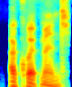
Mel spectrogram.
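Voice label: "equipment", American English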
